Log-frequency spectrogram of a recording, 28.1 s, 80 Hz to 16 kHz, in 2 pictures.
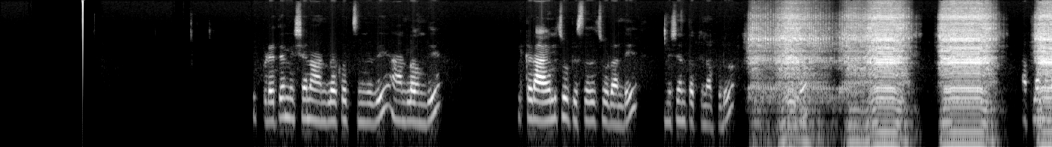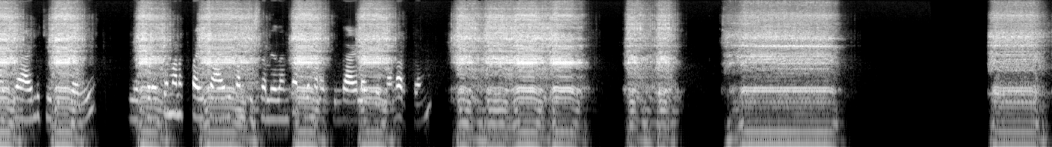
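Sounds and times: sewing machine running: 0:10.0 - 0:19.4, 0:20.0 - 0:25.3, 0:27.2 - 0:28.0.

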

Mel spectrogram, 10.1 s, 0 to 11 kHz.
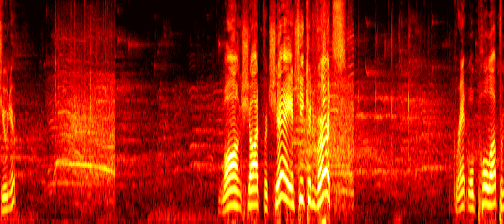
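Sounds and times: crowd noise in a gym: 0:00.0 - 0:10.0.

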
